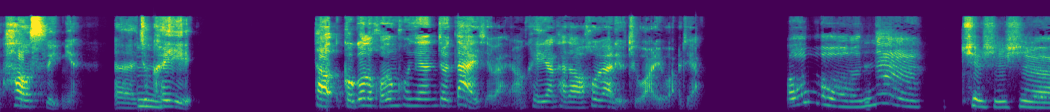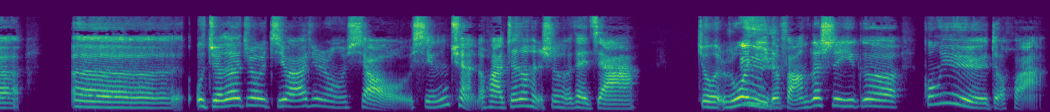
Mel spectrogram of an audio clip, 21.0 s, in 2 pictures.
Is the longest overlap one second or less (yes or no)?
yes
